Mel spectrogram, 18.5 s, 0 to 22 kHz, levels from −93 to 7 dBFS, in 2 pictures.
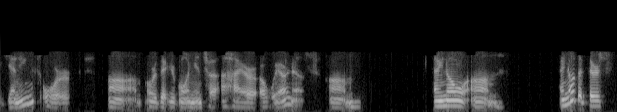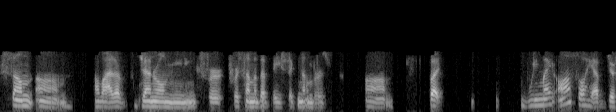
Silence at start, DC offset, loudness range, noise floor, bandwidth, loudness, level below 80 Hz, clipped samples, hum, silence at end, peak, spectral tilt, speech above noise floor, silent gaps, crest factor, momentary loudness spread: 0.1 s; under 0.1%; 5 LU; -80 dBFS; 4 kHz; -29 LUFS; -64 dBFS; under 0.1%; none; 0 s; -8 dBFS; -4.5 dB/octave; 52 dB; none; 22 dB; 14 LU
